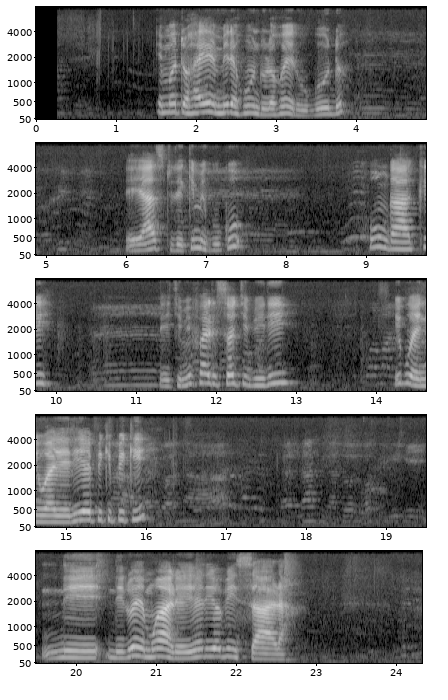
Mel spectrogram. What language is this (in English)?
Masaaba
